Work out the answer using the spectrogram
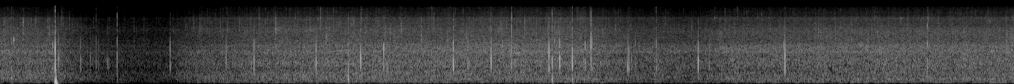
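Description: Heavy rain falling steadily: an even hiss with many separate drops ticking close by. A single sharp knock comes about half a second in, and the rain sounds muffled and quieter for about a second after it.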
